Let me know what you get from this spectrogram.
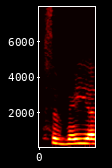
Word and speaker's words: Seville: Seville.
